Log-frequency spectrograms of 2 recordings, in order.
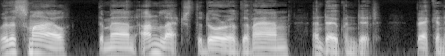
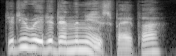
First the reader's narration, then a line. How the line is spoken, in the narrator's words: Klaus asked nervously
